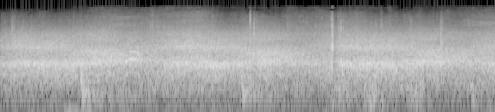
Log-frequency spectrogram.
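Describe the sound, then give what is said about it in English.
A football stadium crowd at a game roars in a loud, steady, unbroken wall of noise for the whole stretch, with a brief sharp referee's whistle about two-thirds of the way through. “That was actually from a game. Oh, see, there's the whistle.”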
